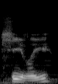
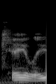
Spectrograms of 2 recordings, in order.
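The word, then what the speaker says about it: Keighley: uh according to the IMDb his name is pronounced William key uh I might have said Kaye just by looking at it but apparently they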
